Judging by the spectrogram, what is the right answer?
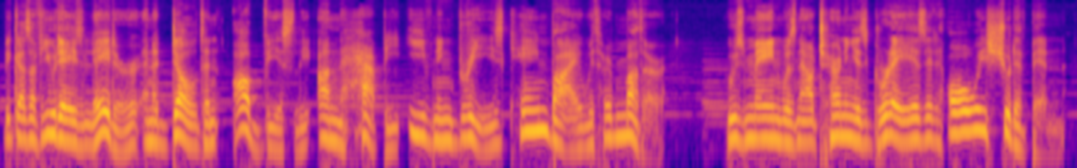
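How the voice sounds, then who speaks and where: A man voicing a vain, spiteful, sarcastic trickster creature trapped as a statue, telling its story with theatrical, sneering, drawn-out emphasis. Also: mid-range voice, expressive, mellow. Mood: sarcastic, irritated. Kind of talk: dramatic first-person story reading. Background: music.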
